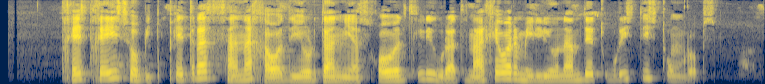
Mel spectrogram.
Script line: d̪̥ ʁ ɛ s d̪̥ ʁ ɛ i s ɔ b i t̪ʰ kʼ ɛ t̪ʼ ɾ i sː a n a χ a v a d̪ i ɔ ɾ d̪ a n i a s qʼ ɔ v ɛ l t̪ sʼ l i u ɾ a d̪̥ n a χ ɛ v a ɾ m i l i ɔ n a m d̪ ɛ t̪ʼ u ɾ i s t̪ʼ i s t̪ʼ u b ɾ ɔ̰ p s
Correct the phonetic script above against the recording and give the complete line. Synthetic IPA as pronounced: d̪̥ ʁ ɛ s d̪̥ ʁ ɛ i s ɔ b i t̪ʰ pʼ ɛ t̪ʼ ɾ a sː a n a χ a v a d̪ i ɔ ɾ d̪ a n i a s qʼ ɔ v ɛ l t̪ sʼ l i u ɾ a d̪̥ n a χ ɛ v a ɾ m i l i ɔ n a m d̪ ɛ t̪ʼ u ɾ i s t̪ʼ i s t̪ʼ u m ɾ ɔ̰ p s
